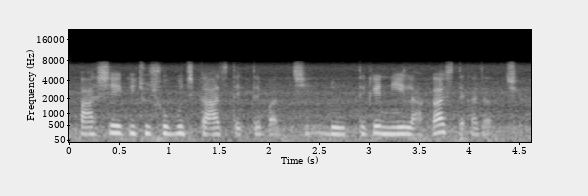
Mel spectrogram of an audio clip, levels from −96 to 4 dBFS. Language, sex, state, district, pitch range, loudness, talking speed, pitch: Bengali, female, West Bengal, Alipurduar, 210-230 Hz, -17 LUFS, 155 wpm, 220 Hz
